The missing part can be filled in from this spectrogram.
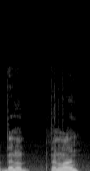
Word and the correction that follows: Batalon: I can't remember how he pronounces his name, but I think it's just Batalon. – Batalon, like the way.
